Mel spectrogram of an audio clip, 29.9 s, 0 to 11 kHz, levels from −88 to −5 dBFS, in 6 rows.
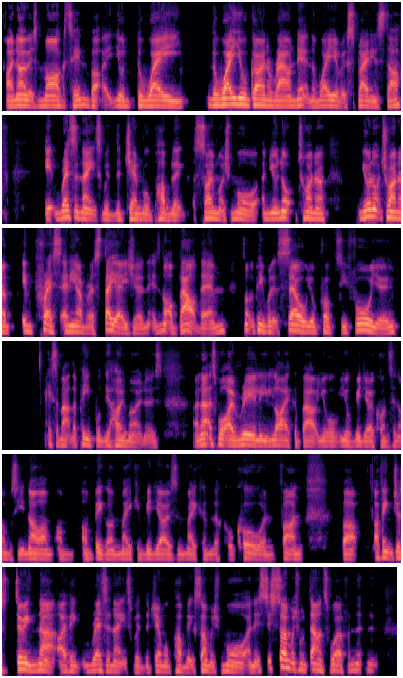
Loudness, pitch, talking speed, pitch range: -31 LUFS, 115 Hz, 240 wpm, 105-125 Hz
